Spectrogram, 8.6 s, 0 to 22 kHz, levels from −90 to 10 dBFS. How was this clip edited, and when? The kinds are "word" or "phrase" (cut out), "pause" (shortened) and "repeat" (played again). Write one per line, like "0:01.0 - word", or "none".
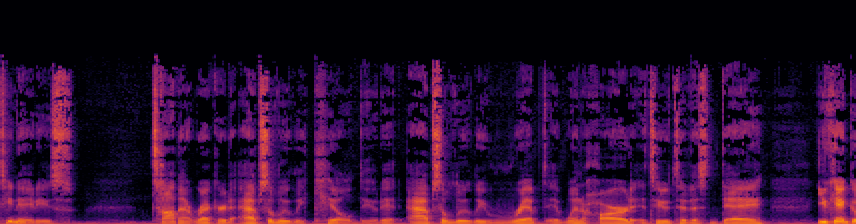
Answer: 0:01.8 - phrase
0:06.5 - word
